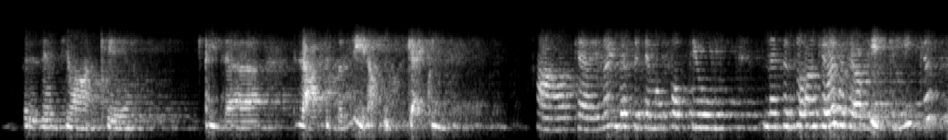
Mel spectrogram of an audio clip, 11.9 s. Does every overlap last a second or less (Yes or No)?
Yes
